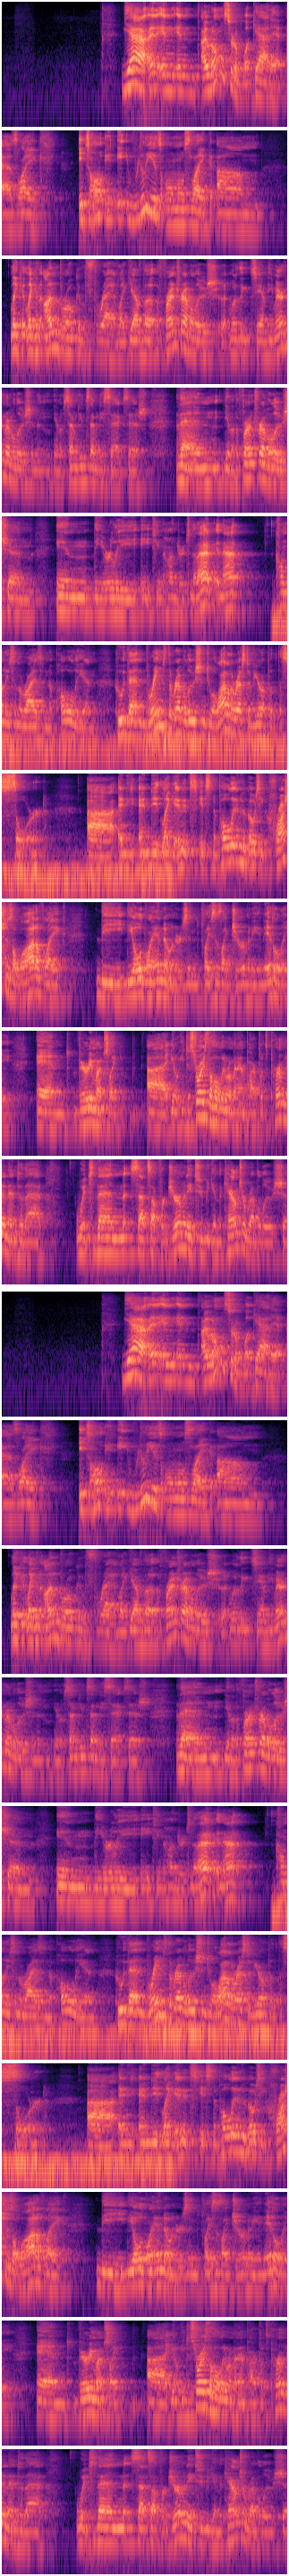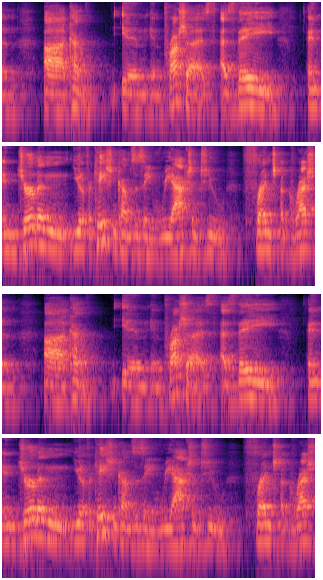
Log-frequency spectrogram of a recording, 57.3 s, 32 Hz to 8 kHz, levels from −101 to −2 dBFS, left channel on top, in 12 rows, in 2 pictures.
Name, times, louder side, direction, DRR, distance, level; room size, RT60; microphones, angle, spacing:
voice 1, 1.7-5.7 6.1-9.1 9.7-23.1 23.7-29.3 30.2-34.8 35.1-40.2 40.7-44.0 44.3-49.2 49.7-52.2 52.4-57.3, left 3 dB, 65° left, 7 dB, 0.8 m, -28 dB
sound 1, 23.7-31.6, right 1 dB, 85° right, 0.8 m, -38 dB
9.0 x 4.2 x 5.3 m, 0.84 s
head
